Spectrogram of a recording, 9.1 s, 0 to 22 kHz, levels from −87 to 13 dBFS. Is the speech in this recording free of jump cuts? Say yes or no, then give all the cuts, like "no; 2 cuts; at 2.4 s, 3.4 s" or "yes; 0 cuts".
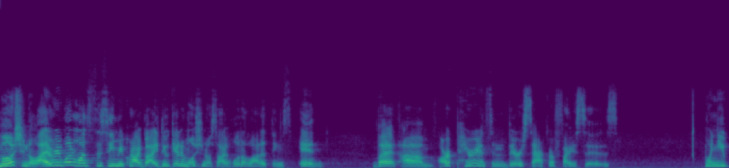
yes; 0 cuts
